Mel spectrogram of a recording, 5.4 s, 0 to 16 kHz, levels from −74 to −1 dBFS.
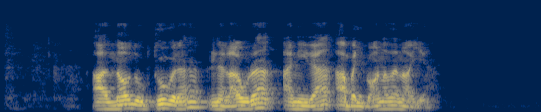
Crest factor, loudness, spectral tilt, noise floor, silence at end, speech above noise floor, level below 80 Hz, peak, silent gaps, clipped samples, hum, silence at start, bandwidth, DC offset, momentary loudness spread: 16 dB; -16 LUFS; -8 dB/octave; -74 dBFS; 1.1 s; 58 dB; -56 dBFS; -2 dBFS; none; under 0.1%; none; 0.95 s; 7.6 kHz; under 0.1%; 7 LU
